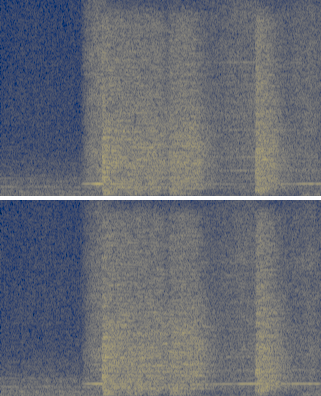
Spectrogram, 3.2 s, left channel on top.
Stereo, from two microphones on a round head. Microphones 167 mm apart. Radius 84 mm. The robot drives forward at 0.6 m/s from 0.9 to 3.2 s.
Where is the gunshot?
30° left (ahead or behind), 3 m; by 3.0 s 50° left (ahead or behind), 2 m.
